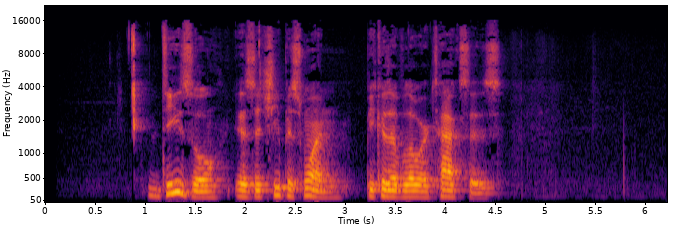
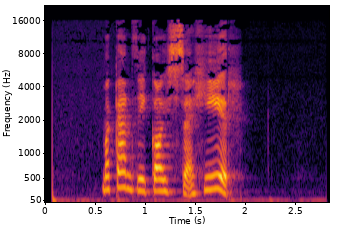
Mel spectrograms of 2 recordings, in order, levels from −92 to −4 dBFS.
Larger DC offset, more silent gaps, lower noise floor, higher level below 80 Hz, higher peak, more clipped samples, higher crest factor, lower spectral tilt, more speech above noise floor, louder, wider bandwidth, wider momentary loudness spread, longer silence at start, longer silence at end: neither; neither; first, -69 dBFS vs -54 dBFS; second, -72 dBFS vs -48 dBFS; about the same, -2 dBFS vs -2 dBFS; neither; first, 26 dB vs 20 dB; first, -4 dB/octave vs -2 dB/octave; first, 44 dB vs 34 dB; second, -27 LUFS vs -19 LUFS; about the same, 16 kHz vs 16.5 kHz; about the same, 9 LU vs 7 LU; first, 0.85 s vs 0.1 s; first, 1.65 s vs 0.9 s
